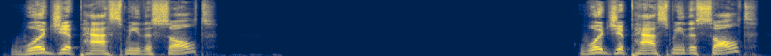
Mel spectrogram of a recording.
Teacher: Here, you becomes ja, making the sentence flow smoothly and quickly.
